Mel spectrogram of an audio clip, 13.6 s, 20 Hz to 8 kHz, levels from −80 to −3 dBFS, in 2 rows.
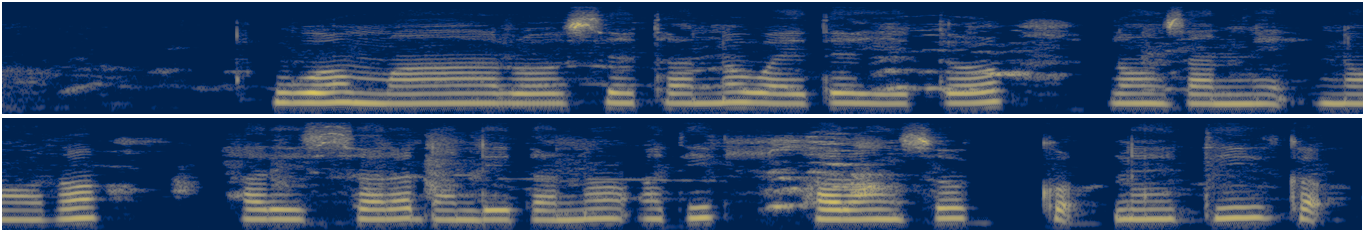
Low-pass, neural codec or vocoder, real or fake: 7.2 kHz; none; real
